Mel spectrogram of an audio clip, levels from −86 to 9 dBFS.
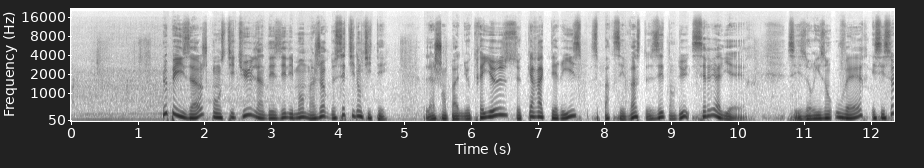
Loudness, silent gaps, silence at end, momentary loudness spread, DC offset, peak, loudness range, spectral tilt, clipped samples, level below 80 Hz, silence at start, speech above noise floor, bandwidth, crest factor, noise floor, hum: -16 LUFS; none; 0 s; 12 LU; under 0.1%; -2 dBFS; 2 LU; -5 dB/octave; under 0.1%; -36 dBFS; 0 s; 26 dB; 17 kHz; 14 dB; -41 dBFS; none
